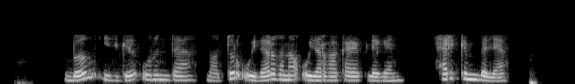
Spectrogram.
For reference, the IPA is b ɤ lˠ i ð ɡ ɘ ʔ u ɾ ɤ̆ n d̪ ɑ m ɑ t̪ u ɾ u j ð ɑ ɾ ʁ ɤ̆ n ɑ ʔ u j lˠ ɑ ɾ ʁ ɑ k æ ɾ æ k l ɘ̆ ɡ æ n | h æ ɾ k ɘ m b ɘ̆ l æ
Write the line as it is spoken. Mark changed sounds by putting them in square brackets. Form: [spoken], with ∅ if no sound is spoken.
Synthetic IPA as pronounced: b ɤ lˠ i [z] ɡ ɘ ʔ u ɾ ɤ̆ n d̪ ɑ m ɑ t̪ u ɾ u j ð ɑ ɾ ʁ ɤ̆ n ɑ ʔ u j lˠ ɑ ɾ ʁ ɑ k æ ɾ æ k l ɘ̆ ɡ æ n | h æ ɾ k ɘ m b ɘ̆ l æ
